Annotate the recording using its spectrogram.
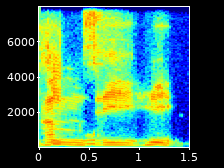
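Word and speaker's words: همزه: Hamzihi. Min hamzihi. Ha besar ya.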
